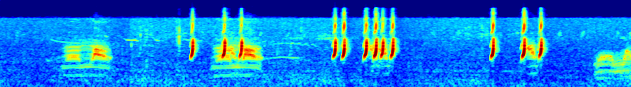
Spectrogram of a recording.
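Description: A female quail gives soft, nasal, slightly buzzy notes mixed with sharp, high, clicking notes in quick clusters of two to four.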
